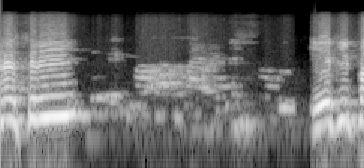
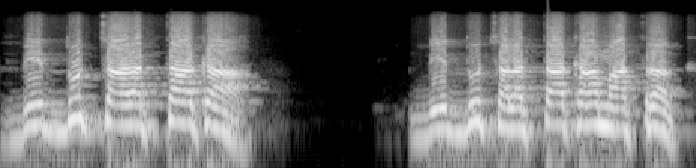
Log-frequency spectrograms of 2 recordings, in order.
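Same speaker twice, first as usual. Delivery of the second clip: slow, measured dictation with long pauses. Real, not acted. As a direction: dictate slowly, phrase by phrase. Teacher dictates heading for note-taking. (धीरे-धीरे रुक-रुककर लिखवाते हुए)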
